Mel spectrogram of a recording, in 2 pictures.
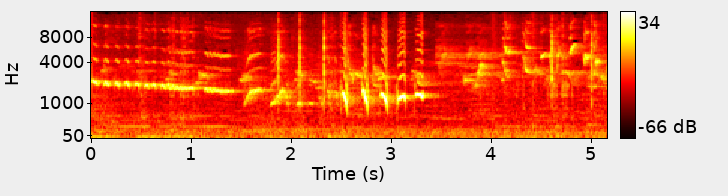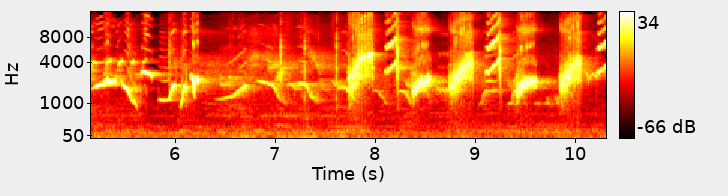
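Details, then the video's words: Competition song of a White-rumped shama, a tail-flicking bird hopping on its perch: a falling whistle leads into fast slurred twitters, then loud, rhythmic high bursts repeated about three times a second. "chòe lửa đập đuôi nhấp cầu hót đấu giọng rừng dài"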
